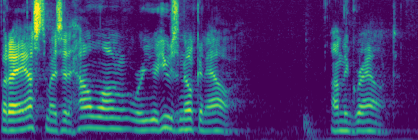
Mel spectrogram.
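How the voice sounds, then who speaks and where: Audible room echo surrounds a man with an American accent who speaks at a fairly high pitch with fairly even intonation. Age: 60s. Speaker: award honoree, cybersecurity expert. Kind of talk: award acceptance speech. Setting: gala dinner with audience.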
